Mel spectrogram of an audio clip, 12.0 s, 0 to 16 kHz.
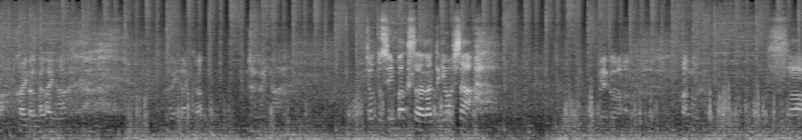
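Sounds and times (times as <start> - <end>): man talking: 0.0 - 1.8, 2.4 - 4.5, 5.4 - 7.6, 9.0 - 10.8
background music: 0.0 - 12.0
wind buffeting microphone: 0.0 - 12.0.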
